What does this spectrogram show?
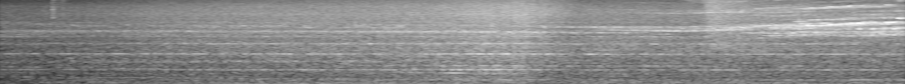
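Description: Train running on rails with its wheels squealing in several steady high tones. It grows louder to a peak about halfway through, and a squeal glides upward near the end.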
